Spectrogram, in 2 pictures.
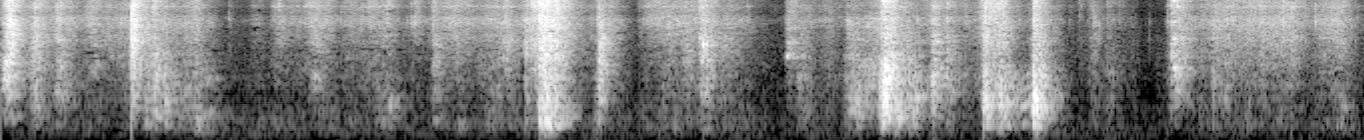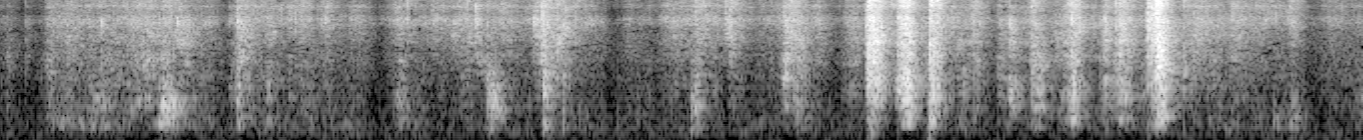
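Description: Bubble wrap crinkling and rustling in irregular bursts as it is pulled and unwrapped by hand.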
